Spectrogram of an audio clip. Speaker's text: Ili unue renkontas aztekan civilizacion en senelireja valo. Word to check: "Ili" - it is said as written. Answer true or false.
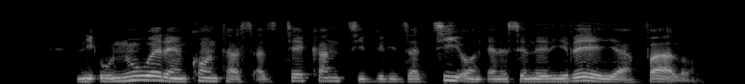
false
